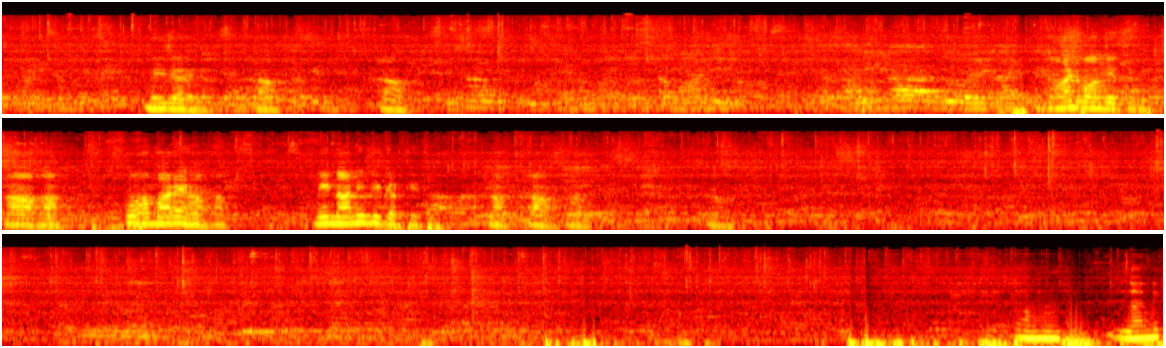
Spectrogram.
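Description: A middle-aged man speaks with animation into a microphone in an echoing room.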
